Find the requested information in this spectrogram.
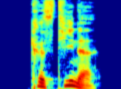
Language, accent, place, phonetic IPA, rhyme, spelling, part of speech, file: German, Germany, Berlin, [kʁɪsˈtiːnə], -iːnə, Christine, proper noun, De-Christine.ogg
- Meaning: a female given name, equivalent to English Christina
